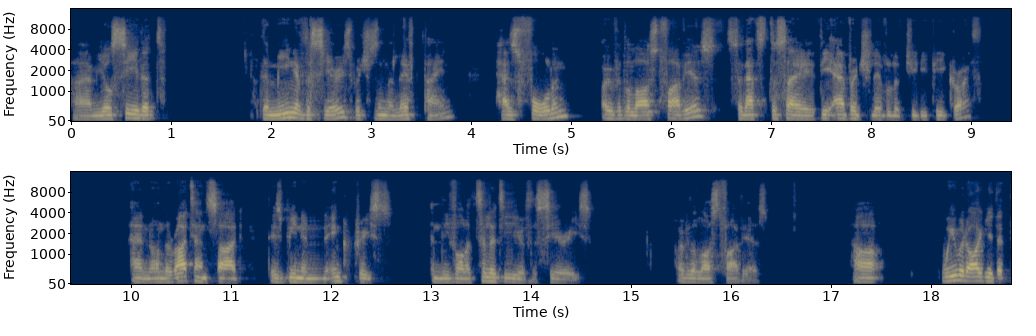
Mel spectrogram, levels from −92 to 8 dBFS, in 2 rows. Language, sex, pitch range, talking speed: English, male, 110-125 Hz, 180 wpm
